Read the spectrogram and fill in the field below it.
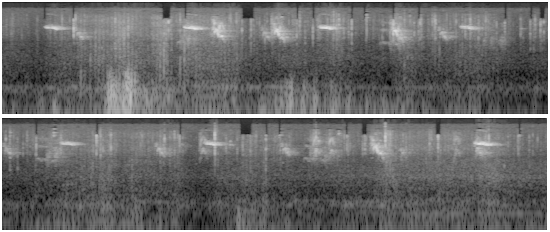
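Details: House sparrows visiting a garden bird feeder: a run of brief, high, evenly spaced chirps with softer cheeps between, plus a few knocks and patter early on.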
